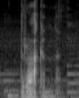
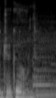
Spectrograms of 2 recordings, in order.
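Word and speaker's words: Drachen: Draken. Shouldn't say dragoon. Say draken. Grune Draken would be the proper way to say it.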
